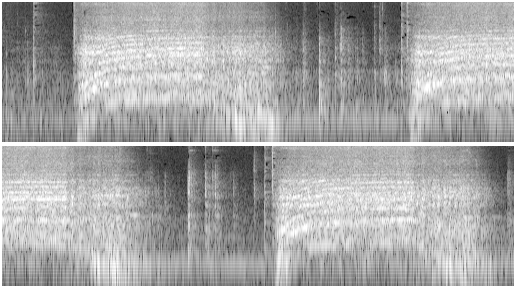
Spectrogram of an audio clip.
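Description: Chrysler Crown flathead six marine engine cranked over by its electric starter in three bursts of about two seconds each; the starter's whine winds up at each start and falls away as it is let go. To the mechanic listening with a stethoscope it turns over with nothing out of the ordinary.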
